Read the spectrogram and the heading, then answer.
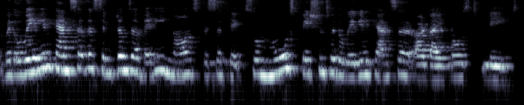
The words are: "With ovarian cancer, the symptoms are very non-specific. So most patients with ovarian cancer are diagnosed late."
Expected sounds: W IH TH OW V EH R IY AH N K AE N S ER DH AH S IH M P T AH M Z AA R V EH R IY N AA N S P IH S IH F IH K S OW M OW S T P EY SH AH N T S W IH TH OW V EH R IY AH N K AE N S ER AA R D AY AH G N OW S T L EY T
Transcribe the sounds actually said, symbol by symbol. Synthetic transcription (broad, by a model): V IH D OW V EH R IY AH N K AE N S ER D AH S IH M P T AH M Z AA R V EH R IY N AA N S P IH S IH F IH K S OW M OW S T P EY SH AH N T S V IH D OW V EH R IY AH N K AE N S ER AA R D AY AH G N OW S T L EY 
